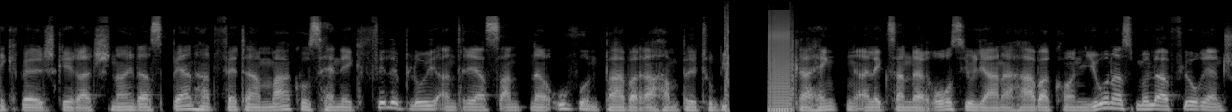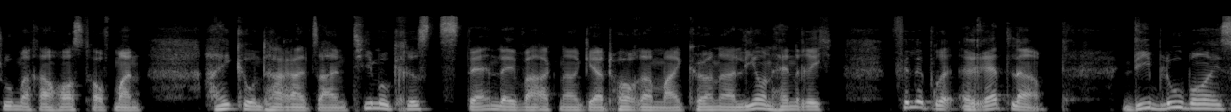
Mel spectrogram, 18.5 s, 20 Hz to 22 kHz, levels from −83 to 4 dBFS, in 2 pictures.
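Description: At 5.43 s a live cable is pulled and plugged in: pop, 0.46 s flat-lined waveform, 0.16 s of 50 Hz buzz stripes, then a pop at 5.95 s.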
